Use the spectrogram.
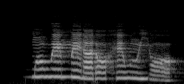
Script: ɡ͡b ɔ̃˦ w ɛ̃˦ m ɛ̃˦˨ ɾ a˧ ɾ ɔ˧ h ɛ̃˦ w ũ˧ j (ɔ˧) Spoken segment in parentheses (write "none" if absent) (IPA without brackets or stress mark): ɔ˨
